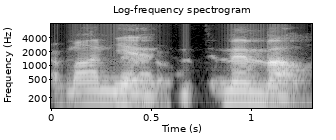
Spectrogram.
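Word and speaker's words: Armand Membou: Armand Membu, if I have that pronounced correctly. Arman Mebo.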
